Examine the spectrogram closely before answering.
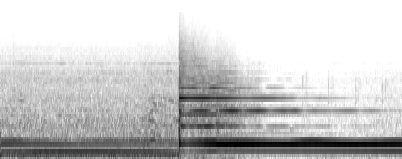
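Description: Large old school bell on a cast iron yoke, rung once about two and a half seconds in: a sharp strike, then several ringing tones whose high ones fade within about a second. A low hum from an earlier strike is still sounding before it and rings on after it.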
